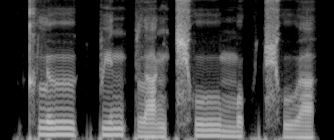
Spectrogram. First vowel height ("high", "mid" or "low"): high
